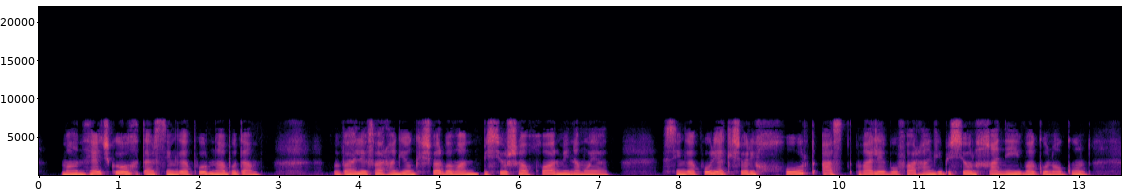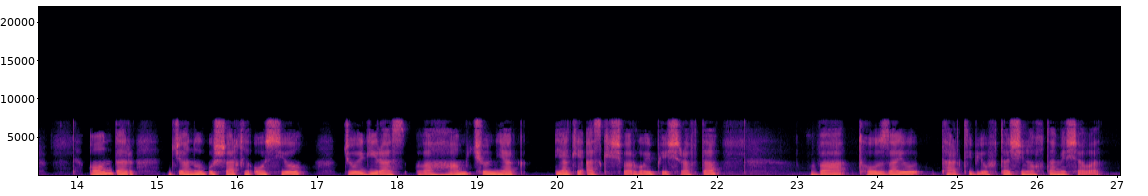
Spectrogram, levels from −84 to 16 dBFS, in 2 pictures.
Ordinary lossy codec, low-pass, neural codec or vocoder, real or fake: none; 7.2 kHz; none; real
